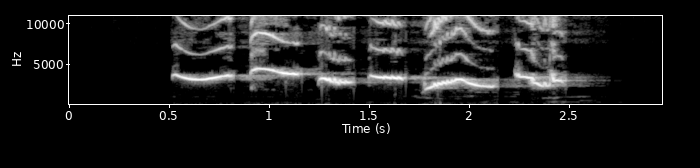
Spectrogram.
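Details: Lure song of a wild forest Oriental magpie-robin: six whistled notes, steady high tones then a buzzy wavering note and a drawn-out slurred whistle, background silent.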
